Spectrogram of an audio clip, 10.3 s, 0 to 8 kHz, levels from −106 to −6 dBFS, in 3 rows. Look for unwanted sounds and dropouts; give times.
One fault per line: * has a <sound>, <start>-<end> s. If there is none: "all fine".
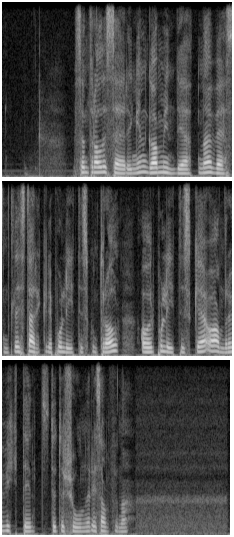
all fine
